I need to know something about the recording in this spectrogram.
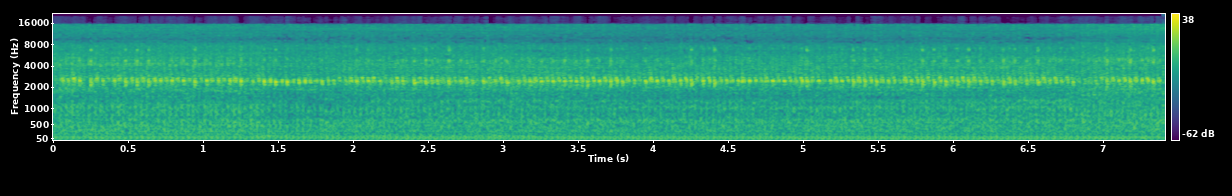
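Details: BMW F10 520d N47 diesel at idle: a high, thin squeak repeating about twice a second over the clatter. The issue was reported solved, but the source is not stated.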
